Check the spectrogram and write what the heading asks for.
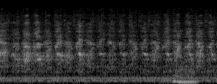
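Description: Hand hone rubbed quickly back and forth over a turning scraper's edge, a rapid even scratchy rasping, to take off the old burr.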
